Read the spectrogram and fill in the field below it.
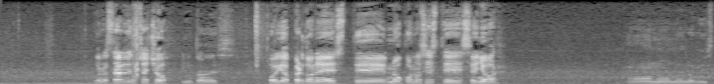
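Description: An older man speaks calmly nearby.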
